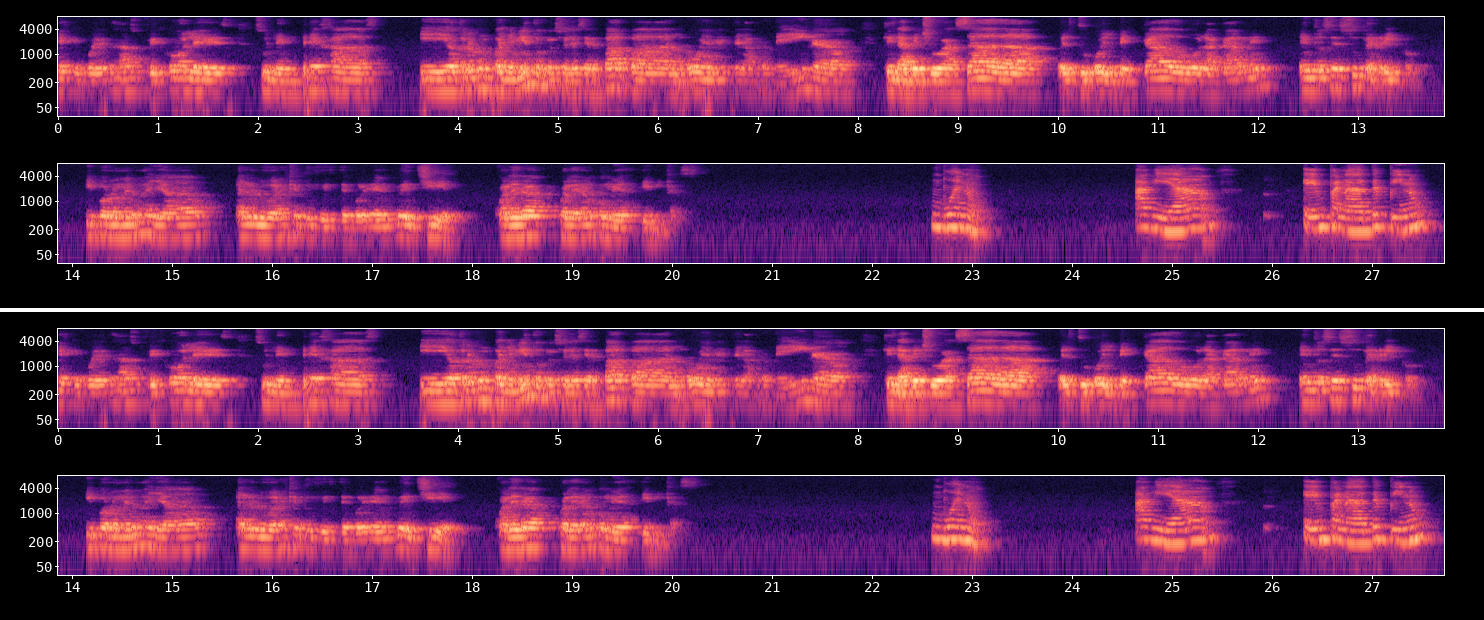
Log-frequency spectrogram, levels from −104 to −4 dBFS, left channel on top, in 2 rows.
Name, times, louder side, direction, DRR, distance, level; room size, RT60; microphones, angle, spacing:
voice 1, 0.0-1.7 2.0-3.2 3.6-8.0 8.3-12.1 12.4-13.6 14.1-15.4 15.6-17.8 18.3-19.9, equal, 5° right, 0.7 m, -24 dB
voice 2, 22.6-23.1 24.6-25.4 26.3-27.5, left 1 dB, 30° left, 0.6 m, -27 dB
2.4 x 2.1 x 2.9 m
head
